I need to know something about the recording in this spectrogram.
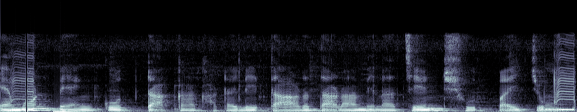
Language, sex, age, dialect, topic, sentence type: Bengali, female, 18-24, Rajbangshi, banking, statement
